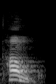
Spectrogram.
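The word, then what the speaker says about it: thumb: कई वर्ड्स में साइलेंट होते हैं, जैसे आप एक वर्ड लिख लो थम, THUM बी, बी साइलेंट है, थम, बी बोला ही नहीं जाता।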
